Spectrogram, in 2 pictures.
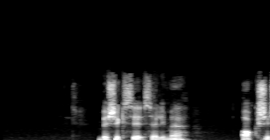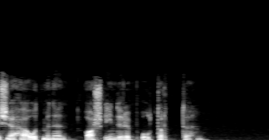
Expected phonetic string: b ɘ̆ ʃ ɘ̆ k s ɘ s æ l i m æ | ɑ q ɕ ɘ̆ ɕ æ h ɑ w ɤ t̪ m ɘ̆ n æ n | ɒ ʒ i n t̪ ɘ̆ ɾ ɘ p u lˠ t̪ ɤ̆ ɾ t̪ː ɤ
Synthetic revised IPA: b ɘ̆ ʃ ɘ̆ k s ɘ s æ l i m æ | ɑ q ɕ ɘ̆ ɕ æ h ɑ w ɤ t̪ m ɘ̆ n æ n | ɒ ʃ i n d̪ ɘ̆ ɾ ɘ p u lˠ t̪ ɤ̆ ɾ t̪ː ɤ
